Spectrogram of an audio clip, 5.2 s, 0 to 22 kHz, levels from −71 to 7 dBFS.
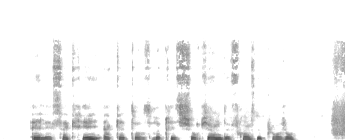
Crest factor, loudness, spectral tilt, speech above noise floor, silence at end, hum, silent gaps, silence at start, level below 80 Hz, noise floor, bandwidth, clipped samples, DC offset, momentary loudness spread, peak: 16 dB; -28 LUFS; -5 dB/octave; 20 dB; 0 s; none; none; 0.45 s; -72 dBFS; -47 dBFS; 16 kHz; under 0.1%; under 0.1%; 8 LU; -12 dBFS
